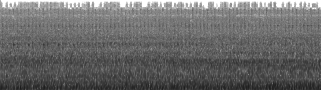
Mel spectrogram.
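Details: Nissan Navara diesel after its no-start problem was solved: steady low idle rumble, even and settled with no misses or knocking; runs normally.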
